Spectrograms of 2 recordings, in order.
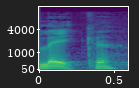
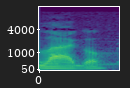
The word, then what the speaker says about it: Lake: John Lake, John Lago, in inglese si scrive Lake, L-A-K-E, John Lake, lo trovate in internet.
